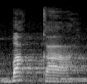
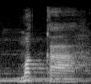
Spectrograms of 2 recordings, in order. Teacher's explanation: kalau ini Ar aroma aramaik b-nya jadi mim aroba janten aroma karena B dan mim satu artikulasi di bibir satu makhraj sigah dulu kota Makkah itu bernama bakkah ke sininya jadi Makkah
